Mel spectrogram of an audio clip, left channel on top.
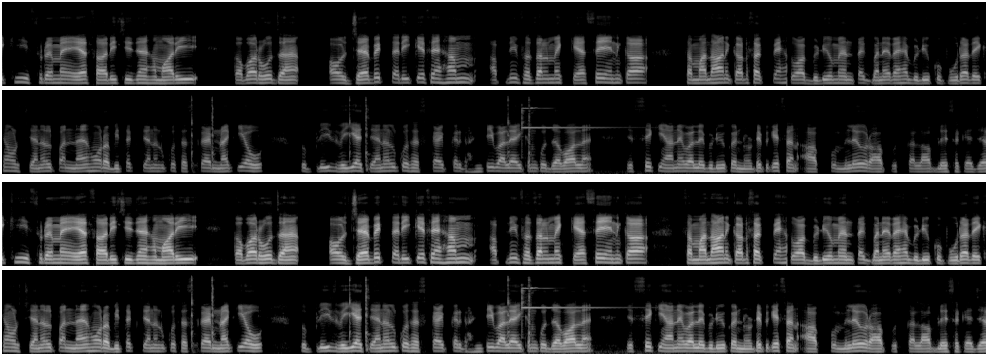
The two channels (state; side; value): quieter; left; 7.4 dB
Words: ही स्प्रे में यह सारी चीज़ें हमारी कवर हो जाएं और जैविक तरीके से हम अपनी फसल में कैसे इनका समाधान कर सकते हैं। तो आप वीडियो में अंत तक बने रहें, वीडियो को पूरा देखें और चैनल पर नए हों और अभी तक चैनल को सब्सक्राइब ना किया हो तो प्लीज़ भैया चैनल को सब्सक्राइब कर घंटी वाले आइकन को दबा लें, जिससे कि आने वाले वीडियो का नोटिफिकेशन आपको मिले और आप उसका लाभ ले सकें।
